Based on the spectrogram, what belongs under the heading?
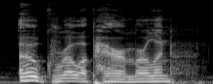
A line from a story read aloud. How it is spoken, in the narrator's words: the king grunted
